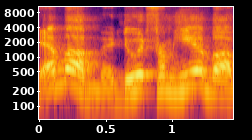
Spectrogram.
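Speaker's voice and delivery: loud, sing-song, swooping Maine accent, laid on. Welcoming a podcast guest, then showing listeners a classic Mainer accent. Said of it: "that's a classic Mainer accent".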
